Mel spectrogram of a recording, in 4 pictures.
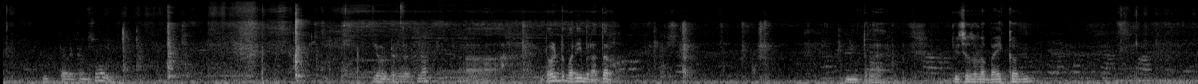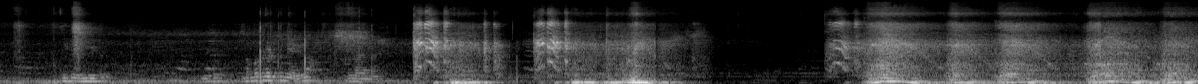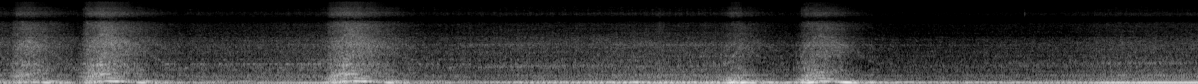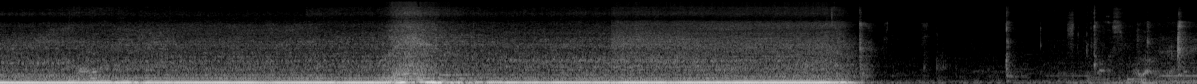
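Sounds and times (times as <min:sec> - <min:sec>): motorcycle engine revving: 0:16.1 - 0:18.9, 0:20.2 - 0:44.7.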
